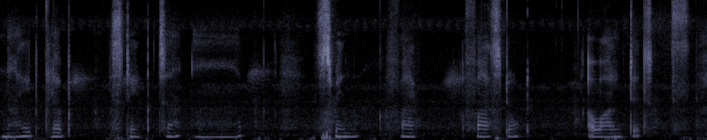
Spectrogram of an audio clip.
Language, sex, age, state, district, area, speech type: Sanskrit, female, 18-30, Kerala, Thrissur, rural, spontaneous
